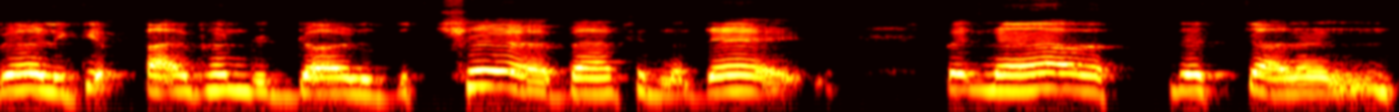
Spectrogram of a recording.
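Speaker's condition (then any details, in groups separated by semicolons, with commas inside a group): Cerebral palsy; childhood speech therapy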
